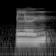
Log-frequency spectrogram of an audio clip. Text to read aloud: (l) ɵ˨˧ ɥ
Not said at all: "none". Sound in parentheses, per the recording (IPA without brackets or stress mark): l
